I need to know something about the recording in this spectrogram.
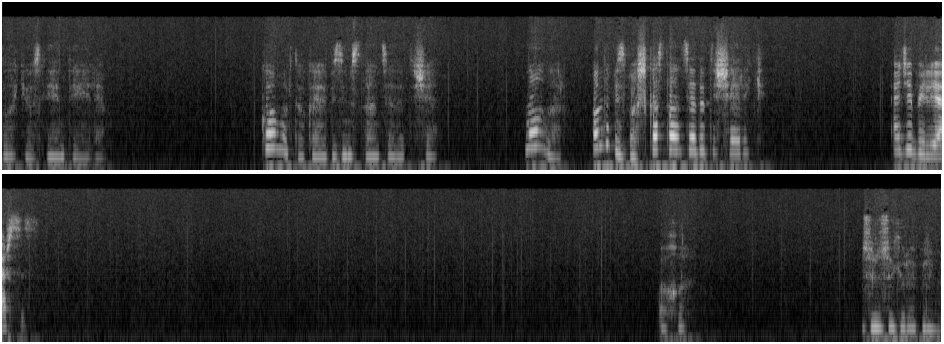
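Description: A woman speaks quietly and tensely, close by.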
